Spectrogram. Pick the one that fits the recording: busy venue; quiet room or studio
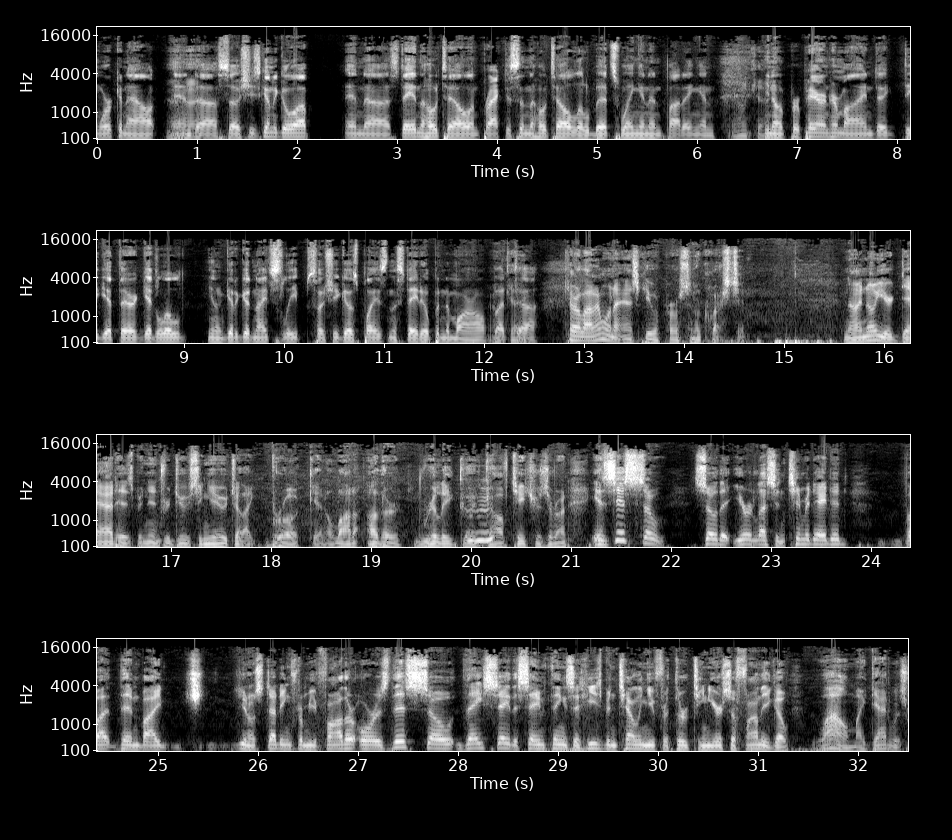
busy venue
